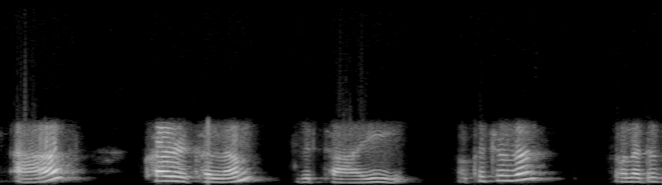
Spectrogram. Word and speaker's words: curriculum vitae: So we generally pronounce this as curriculum vitae. So we should stress to each and every alphabet in this letter. See, curriculum vitae.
